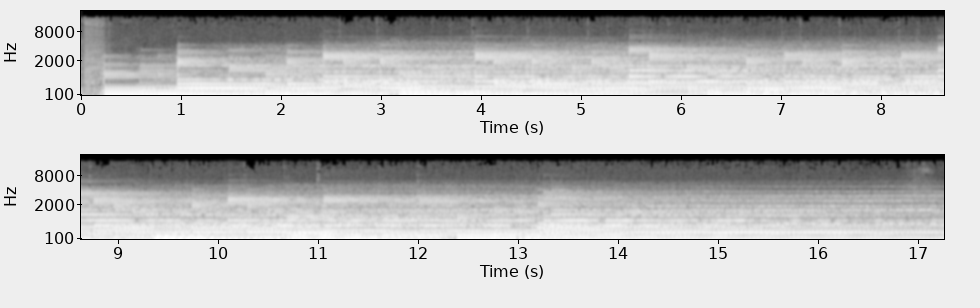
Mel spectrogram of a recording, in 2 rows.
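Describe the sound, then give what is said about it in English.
Sustained guitar chords bathed in shimmer reverb from a Seraphim pedal, played on the clean channel of an Ethos amp with the middle pickup position; mix at 12 o'clock, shimmer about 1 o'clock, depth about 2. Octave-shifted overtones stack into a bright, swelling pad at steady volume, no voices present. “It's basically recirculating octaves. So it's pitch shifting at the same time, but it's progressively pitch shifting.”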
